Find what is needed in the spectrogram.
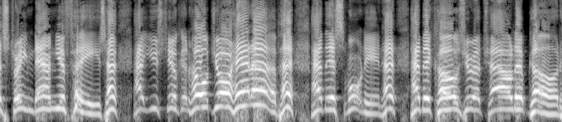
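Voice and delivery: ordinary talk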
